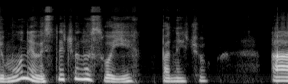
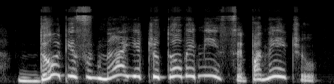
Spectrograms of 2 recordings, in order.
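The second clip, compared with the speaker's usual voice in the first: very high, gleeful, joyful exclamation; 14 semitones higher, 4 dB louder than usual. Dobby the house-elf answers his young master, joyfully exclaiming. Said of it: "радісно вигукнув ельф".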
